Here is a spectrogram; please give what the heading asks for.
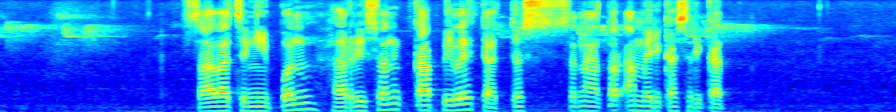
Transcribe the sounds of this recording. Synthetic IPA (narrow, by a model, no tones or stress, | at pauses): salad̥ʒ̥ə̤ŋipʊnhaɾisɔnkapilɪhd̪̥ä̤d̪̥ɔ̤sːenat̪ɔrʔa̰meɾikasəɾikat̪̚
